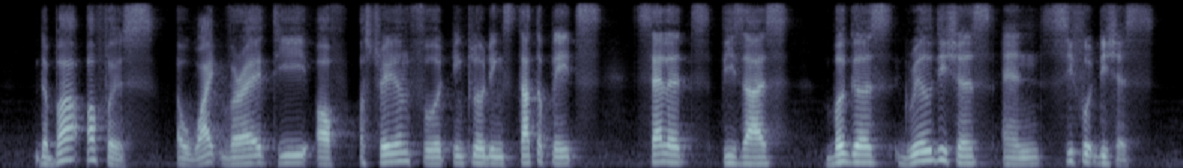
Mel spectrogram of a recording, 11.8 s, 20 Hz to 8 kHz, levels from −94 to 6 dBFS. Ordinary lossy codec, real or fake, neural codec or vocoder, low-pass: none; fake; codec, 24 kHz, 0.5 kbps, DualCodec; 7.2 kHz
